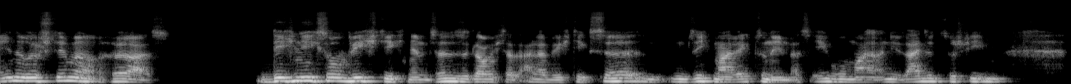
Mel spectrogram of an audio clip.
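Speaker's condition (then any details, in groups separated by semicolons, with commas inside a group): Spastic tetraparesis; all four limbs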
